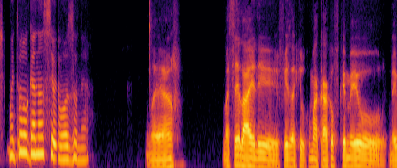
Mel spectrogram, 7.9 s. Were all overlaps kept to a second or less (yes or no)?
yes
